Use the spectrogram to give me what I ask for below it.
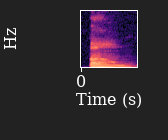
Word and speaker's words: pão: Em português nós falamos pão, ão, pão. E aí eu estou colocando, se você perceber, é uma questão nasal. Eu estou colocando muita força, ênfase, né, na questão nasal.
